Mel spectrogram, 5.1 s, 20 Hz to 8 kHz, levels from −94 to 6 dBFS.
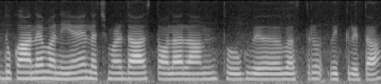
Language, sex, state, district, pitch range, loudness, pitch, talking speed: Hindi, female, Chhattisgarh, Bilaspur, 200-220 Hz, -16 LUFS, 210 Hz, 105 wpm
